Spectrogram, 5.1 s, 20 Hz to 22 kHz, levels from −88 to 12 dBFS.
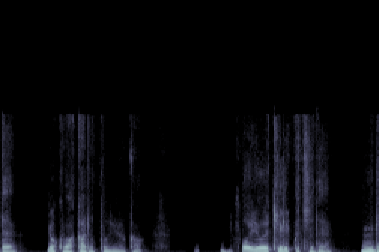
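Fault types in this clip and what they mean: No faults can be heard in this recording.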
